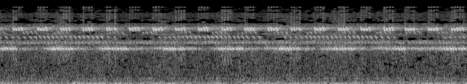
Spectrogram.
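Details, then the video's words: Cricket chirping continuously, offered as a sound to drive rats away from homes, garages, storerooms and rice fields; high, shrill pulsed trills in two layered tones, pulsing in quick bursts about twice a second with no other sounds. "Suara JANGKRIK Pengusir TIKUS Paling Ampuh untuk di Rumah,Garasi,Gudang,Sawah Agar Aman dari TIKUS"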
